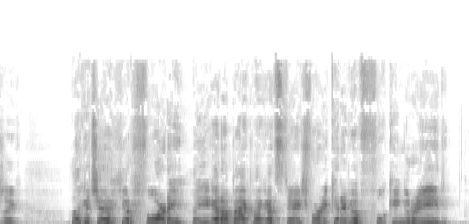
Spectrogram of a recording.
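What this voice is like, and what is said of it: Irish accent impression. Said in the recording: “That was a good accent. ... I've been trying, man. ... an Irish guy like that”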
